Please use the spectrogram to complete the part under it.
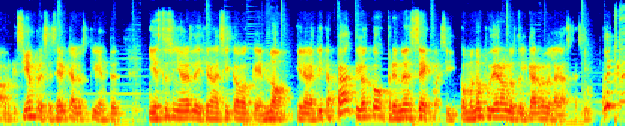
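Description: A man's voice: high voice, echoey room. A young man with an Ecuadorian accent co-hosting a podcast, rambling in slang-heavy casual chat and laughing often. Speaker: podcast co-host.

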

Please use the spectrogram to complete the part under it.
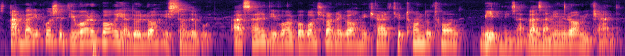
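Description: A male storyteller with a gravelly, creaky voice at an ordinary middle pitch reads a story calmly. Faint music plays softly beneath his narration. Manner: calm storybook reading. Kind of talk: scripted narration.

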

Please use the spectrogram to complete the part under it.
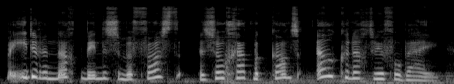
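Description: Bound knight, desperate and pleading, woman narrator doing the voice, loud, high, wide-ranging. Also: animated, normal speed, vocal fry, a little hiss or hum. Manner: pleading, rising to frantic shouts. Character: desperate enchanted young male knight, pleading.

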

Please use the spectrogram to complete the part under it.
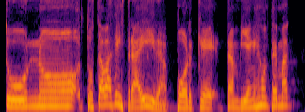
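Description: A man's voice: high-pitched, measured pace, a little mellow, dry recording, clean studio sound. A young man with a Venezuelan accent, co-hosting a casual chat with joking, teasing banter. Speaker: co-host.

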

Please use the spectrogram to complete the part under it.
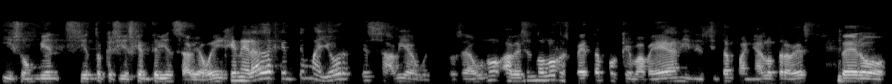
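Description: Very animated and a little high, he barely pauses as he rushes through a rambling, slang-heavy podcast story, saying "güey" in every sentence with his Mexican accent. His tone is fairly bright with a breathy edge, and the remote call connection cuts off the highs.

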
